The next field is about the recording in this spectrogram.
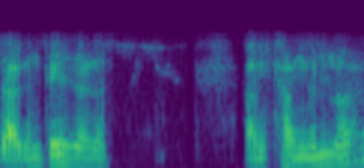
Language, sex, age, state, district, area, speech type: Bodo, male, 30-45, Assam, Udalguri, rural, conversation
